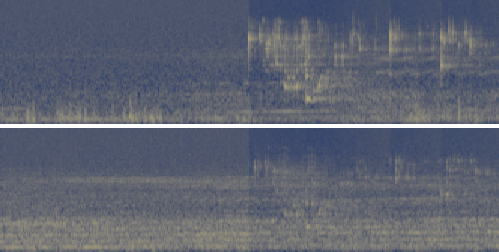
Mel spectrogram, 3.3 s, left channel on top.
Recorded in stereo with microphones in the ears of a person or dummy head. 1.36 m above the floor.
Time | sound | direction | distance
1.6 | dripping | 80° left | 3.5 m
